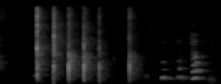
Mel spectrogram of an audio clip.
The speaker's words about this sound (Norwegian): Applaus, applaus.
